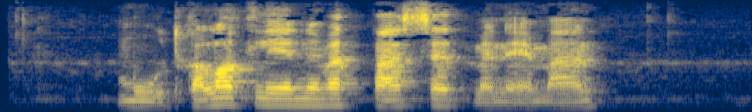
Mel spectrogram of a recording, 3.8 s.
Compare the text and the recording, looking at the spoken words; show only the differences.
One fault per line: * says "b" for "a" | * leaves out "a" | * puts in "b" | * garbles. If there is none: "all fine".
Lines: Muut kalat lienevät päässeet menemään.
all fine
